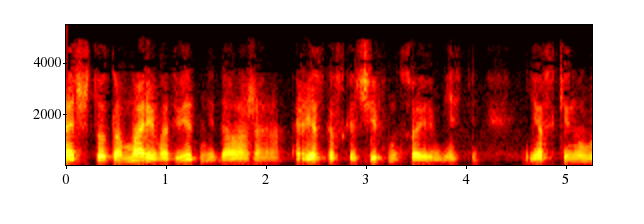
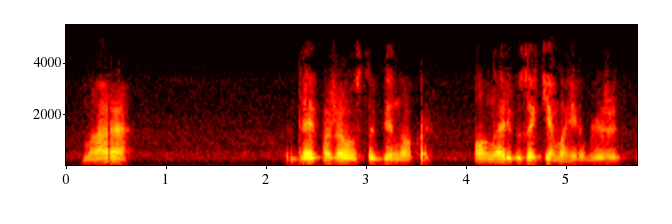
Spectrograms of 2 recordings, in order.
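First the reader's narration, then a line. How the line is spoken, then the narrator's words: Asked in an undertone. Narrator (Russian): попросил я вполголоса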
